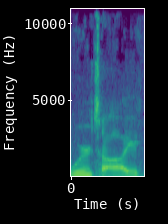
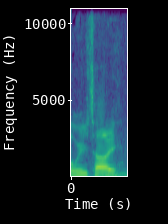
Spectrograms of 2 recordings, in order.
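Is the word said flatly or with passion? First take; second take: with passion; flatly. First: The word is said with strong passionate feeling. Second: The word is said flatly, without strong feeling. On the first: The speaker calls it right. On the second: The speaker calls it wrong.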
